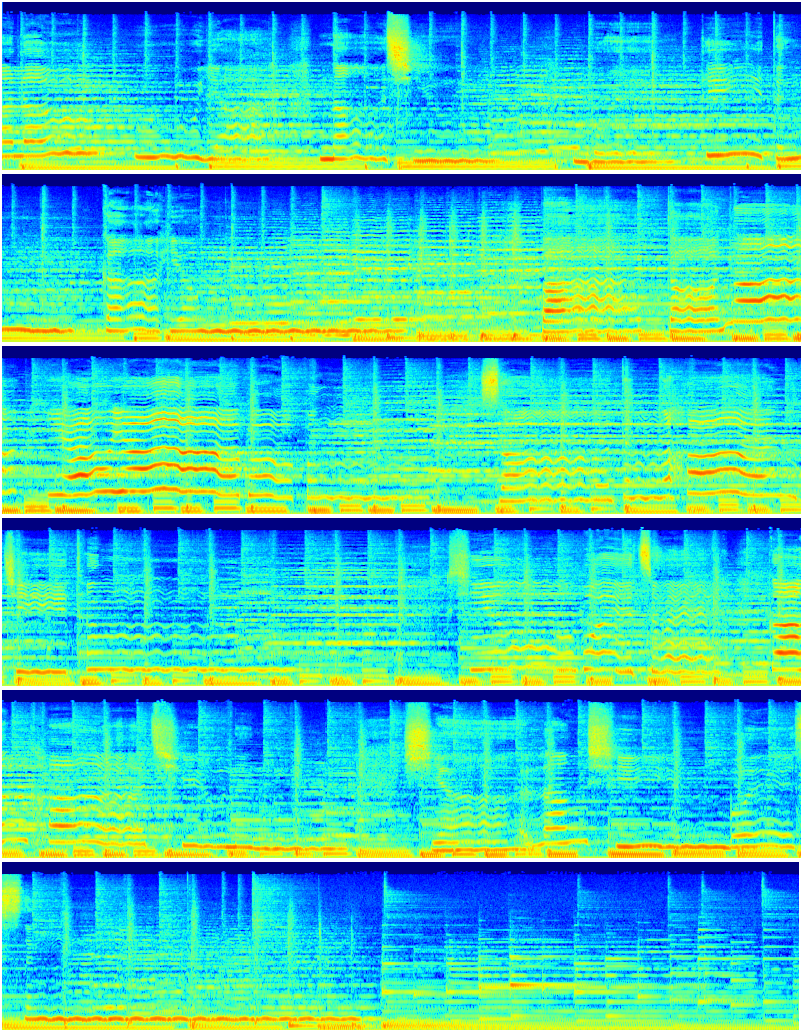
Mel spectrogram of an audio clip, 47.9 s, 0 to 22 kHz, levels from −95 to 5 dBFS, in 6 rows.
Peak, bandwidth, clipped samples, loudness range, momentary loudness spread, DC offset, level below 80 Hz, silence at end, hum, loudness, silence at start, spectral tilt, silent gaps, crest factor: -2 dBFS; 17.5 kHz; under 0.1%; 9 LU; 11 LU; 1%; -32 dBFS; 0 s; none; -20 LUFS; 0 s; -4 dB/octave; none; 18 dB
